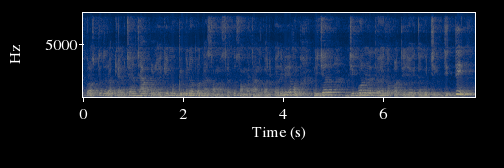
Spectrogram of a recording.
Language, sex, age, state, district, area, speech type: Odia, male, 18-30, Odisha, Khordha, rural, spontaneous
